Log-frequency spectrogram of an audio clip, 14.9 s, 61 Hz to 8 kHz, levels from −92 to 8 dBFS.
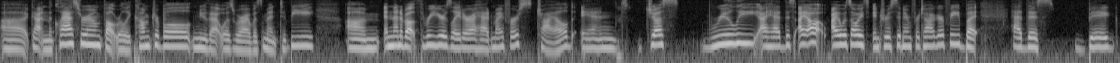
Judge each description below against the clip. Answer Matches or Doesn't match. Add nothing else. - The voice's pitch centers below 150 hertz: Doesn't match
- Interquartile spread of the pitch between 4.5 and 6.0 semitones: Doesn't match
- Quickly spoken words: Doesn't match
